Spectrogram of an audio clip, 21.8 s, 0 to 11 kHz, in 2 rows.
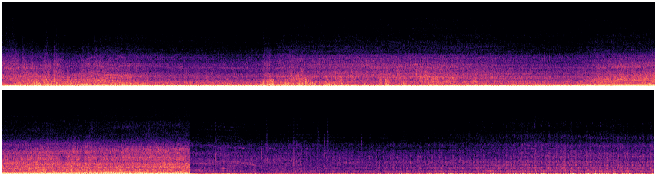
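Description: Triumph Scrambler 1200 XE's parallel-twin engine running as the bike is ridden, heard loud from on the bike with a steady rushing noise, its pitch rising partway through as it pulls away. After a sudden cut about two-thirds in, the engine is quieter and grows louder as the bike rides up.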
